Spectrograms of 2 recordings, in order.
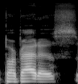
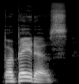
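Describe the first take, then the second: First: Barbados said as bar-BAD-os with a short a; a tentative bar-BAD-os; first try at the name. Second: Barbados said as bar-BAY-tus; corrected name. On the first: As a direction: Barbados with "bad" in the middle, b sounding like p. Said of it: "how did I say that before?". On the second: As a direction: Barbados with a long ay and a t-like middle. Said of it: "That's definitely not". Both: Shown as a demonstration.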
